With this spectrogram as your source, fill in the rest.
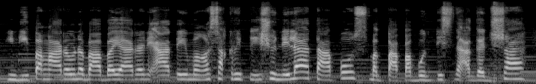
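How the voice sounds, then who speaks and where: A woman's voice: a little high, steady tone, fairly quick, bright, forceful tone. A woman with a Filipino accent playing a candid, hard-up eighteen-year-old girl in a radio drama, telling things in an emphatic, conversational way. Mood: aggrieved. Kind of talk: Tagalog radio drama acting. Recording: music bed under the dialogue.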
